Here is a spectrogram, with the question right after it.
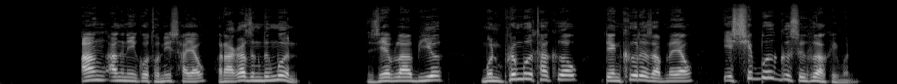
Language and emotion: Bodo, angry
